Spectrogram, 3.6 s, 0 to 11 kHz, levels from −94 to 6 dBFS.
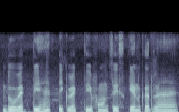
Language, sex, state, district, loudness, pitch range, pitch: Hindi, male, Jharkhand, Deoghar, -17 LUFS, 120-125 Hz, 125 Hz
